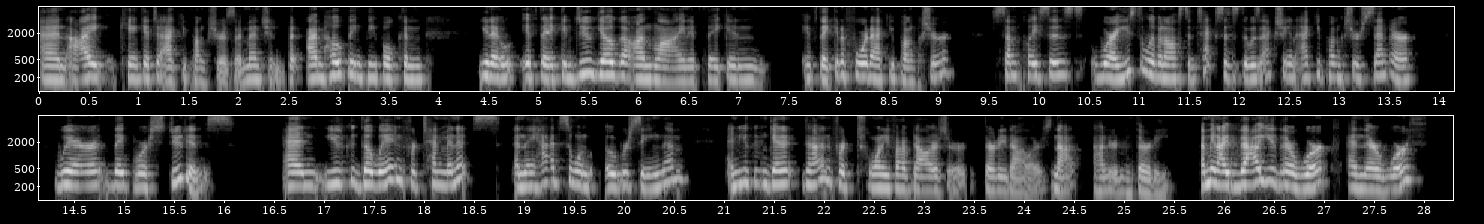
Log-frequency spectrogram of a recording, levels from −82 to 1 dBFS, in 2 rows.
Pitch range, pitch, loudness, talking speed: 185-225 Hz, 200 Hz, -25 LUFS, 180 wpm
